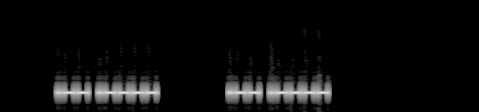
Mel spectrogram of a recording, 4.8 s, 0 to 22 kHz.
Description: Morse code, heard as a keyed tone, about 36 wpm, 700 Hz. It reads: W1 W1
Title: USA Call Sign Prefixes - Repeated 2x - 35wpm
